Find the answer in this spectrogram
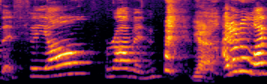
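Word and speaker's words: Fjällräven: It's the, we just Googled how to pronounce it. Fjall Raven.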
